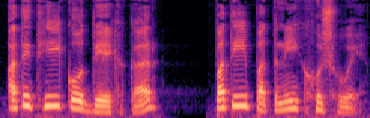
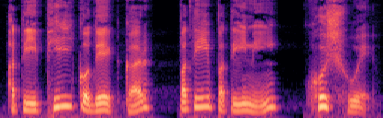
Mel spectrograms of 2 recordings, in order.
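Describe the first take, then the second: First: पत्नी said 'patni' in two syllables; no vowel between t and n in पत्नी; correct pronunciation. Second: पत्नी said 'patini' with an extra i; mispronounced words. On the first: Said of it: "इन वाक्यों का शुद्ध रूप होगा". (पत्नी का शुद्ध उच्चारण, 'पत-नी') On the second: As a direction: stretch अतिथि and पति, break पत्नी into pa-ti-ni. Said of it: "उच्चारण दोष ही है". (पत्नी को 'पतिनी' जैसा गलत उच्चारण) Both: Shown as a demonstration.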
